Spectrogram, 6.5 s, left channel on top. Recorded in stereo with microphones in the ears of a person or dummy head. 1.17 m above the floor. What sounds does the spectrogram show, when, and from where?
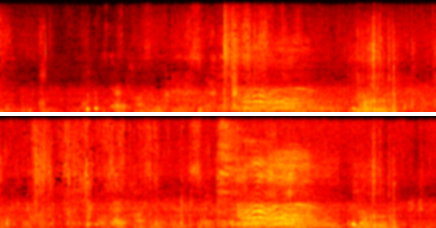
1.5 s a man speaking: 20° right (ahead or behind), 9.5 m
3.2 s a gasp: 25° right (ahead or behind), 0.6 m
5.2 s a drawer: 35° left (ahead or behind), 0.5 m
